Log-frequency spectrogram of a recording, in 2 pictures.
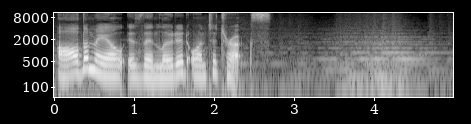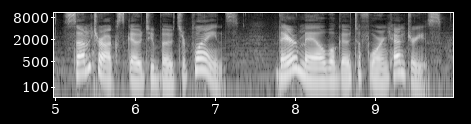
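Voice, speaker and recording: A woman reading an educational children's picture book aloud in a measured, clearly phrased storytime delivery. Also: mid-range voice.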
